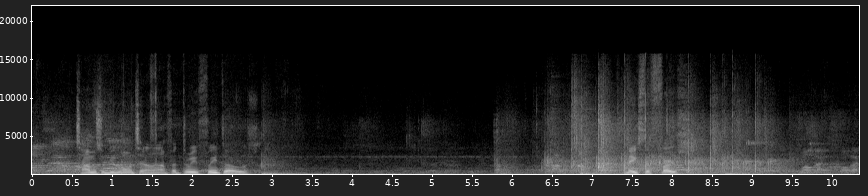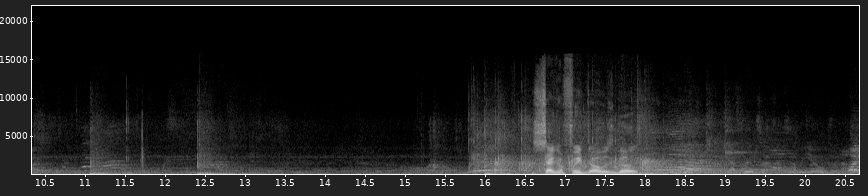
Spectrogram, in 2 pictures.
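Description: A basketball bounces on a hard court in an echoing hall.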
